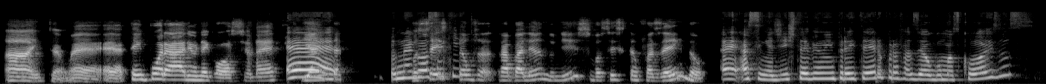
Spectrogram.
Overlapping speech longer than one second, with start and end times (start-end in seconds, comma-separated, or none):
none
